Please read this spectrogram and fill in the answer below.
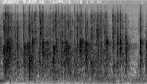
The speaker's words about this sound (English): Huge round of applause also for the worship team pouring it out week after week after week. Can we just appreciate them? Thank them for what they're doing.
